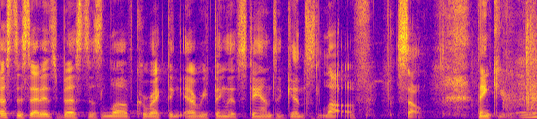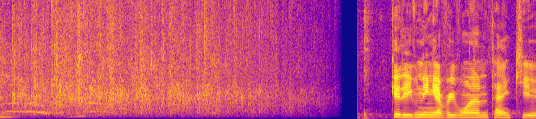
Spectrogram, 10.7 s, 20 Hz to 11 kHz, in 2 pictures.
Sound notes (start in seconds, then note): 5.0 applauds; 5.0 cheers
